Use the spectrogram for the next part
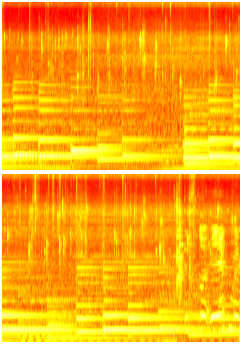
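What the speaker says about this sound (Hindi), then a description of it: "हम आधा कप तेल डाल और इसके अंदर हम साबुत मसाले डालेंगे।" Whole spices dropped into half a cup of hot oil for chicken qorma sizzle steadily, a soft crackling hiss under louder background music.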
